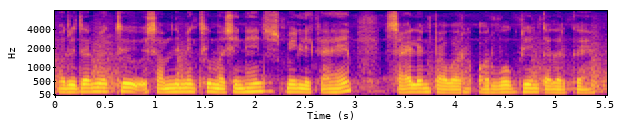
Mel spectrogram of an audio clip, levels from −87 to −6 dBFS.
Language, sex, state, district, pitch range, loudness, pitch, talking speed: Hindi, male, Arunachal Pradesh, Longding, 115-135 Hz, -14 LUFS, 125 Hz, 240 wpm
